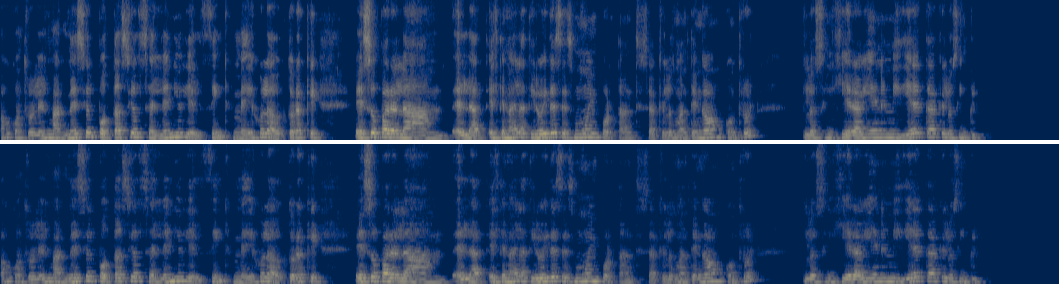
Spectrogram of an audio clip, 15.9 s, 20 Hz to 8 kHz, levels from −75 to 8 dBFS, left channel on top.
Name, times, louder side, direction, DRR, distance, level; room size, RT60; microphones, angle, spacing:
voice 1, 0.0-11.3 12.0-14.6, left 2 dB, 70° left, 0.7 m, -29 dB
5.5 x 2.5 x 2.6 m
head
